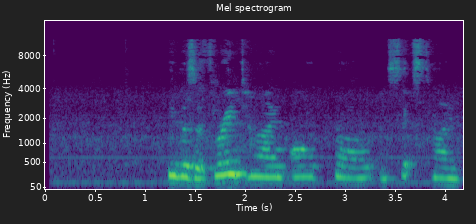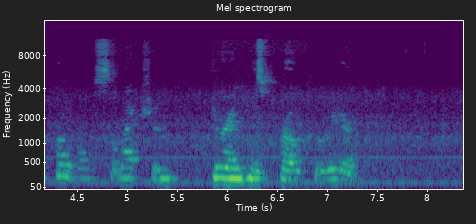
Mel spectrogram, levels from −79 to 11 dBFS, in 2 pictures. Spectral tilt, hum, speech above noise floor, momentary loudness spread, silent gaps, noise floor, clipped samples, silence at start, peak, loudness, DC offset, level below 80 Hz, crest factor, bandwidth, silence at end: -7 dB/octave; none; 28 dB; 15 LU; none; -46 dBFS; under 0.1%; 1.2 s; -2 dBFS; -19 LUFS; under 0.1%; -52 dBFS; 18 dB; 11.5 kHz; 1.05 s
